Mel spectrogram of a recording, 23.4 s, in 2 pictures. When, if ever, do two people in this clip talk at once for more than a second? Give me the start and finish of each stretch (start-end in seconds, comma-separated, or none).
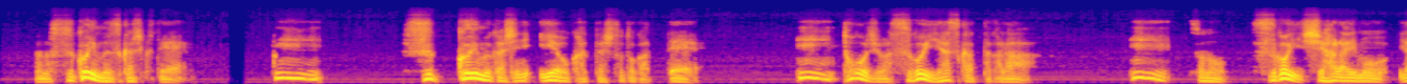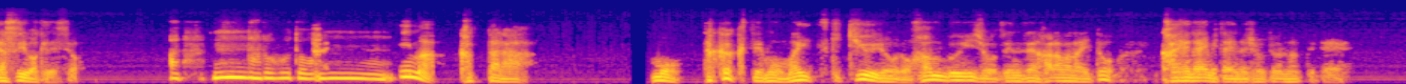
none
